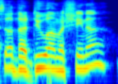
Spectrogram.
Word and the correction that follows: deus ex machina: whatever, maybe? The thing at the last minute that saves you? – Deus Ex Machina? – Yeah, I just totally butchered that.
